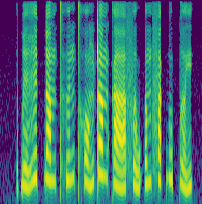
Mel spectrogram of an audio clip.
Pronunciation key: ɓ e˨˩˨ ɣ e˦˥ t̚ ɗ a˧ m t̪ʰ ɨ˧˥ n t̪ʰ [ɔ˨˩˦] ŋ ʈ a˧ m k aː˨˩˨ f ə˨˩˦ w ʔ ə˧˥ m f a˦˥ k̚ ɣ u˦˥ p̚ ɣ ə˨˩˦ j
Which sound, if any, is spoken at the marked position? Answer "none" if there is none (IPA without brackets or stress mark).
ɔ˨˩˦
